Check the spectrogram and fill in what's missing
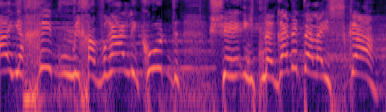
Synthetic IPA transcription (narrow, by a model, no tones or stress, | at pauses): ajaχidmiχavʁealikud | ʃehitnaɡedetalaiska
